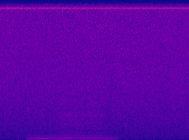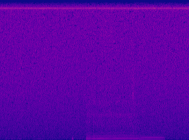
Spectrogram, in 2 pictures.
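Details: Two long, soft, tonal humming snoring breaths several seconds apart from a sleeping Russian Blue cat; ordinary sleep snoring.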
